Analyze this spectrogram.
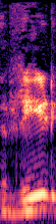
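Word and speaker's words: read: You should have, देखिए रीड की जो तीनों फॉर्म होती है वो सेम ही होती है, रीड, रेड, रेड, लेकिन जो प्रोनाउंस करते हैं हम फ्रेंड्स वो सेकंड और थर्ड फॉर्म को हम बोलते हैं रेड। वो बेशक ही रीड लिखी जाए लेकिन बोलेंगे हम उसको रेड, ठीक है। प्रोनाउंस जो करते हैं हम उसको रेड प्रोनाउंस करते हैं।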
